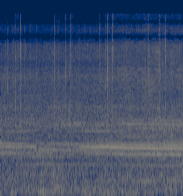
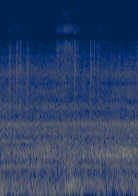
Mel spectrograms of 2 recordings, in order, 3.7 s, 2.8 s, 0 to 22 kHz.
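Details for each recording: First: Kato 521 series model train motor: thin steady whine with fast, even ticking clatter about three or four per second. The noise is back, though oiling has cured it three times before; cause unclear, perhaps dry bearings. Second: Kato 521 series model train on track after oiling, a recurring noise that oiling has cured three times: soft even whirr with light rail clicks, no grinding or rattle; running a lot better.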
